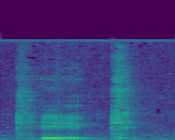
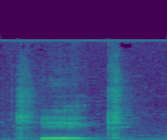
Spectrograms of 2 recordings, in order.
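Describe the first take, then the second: First: The vowel is long, like in 'cake'. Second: The same.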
